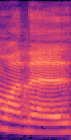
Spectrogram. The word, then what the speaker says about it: 哦: If you're interested in knowing more, I've included these details in the PDF of today's lesson. Okay, now let's move on to the next one.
